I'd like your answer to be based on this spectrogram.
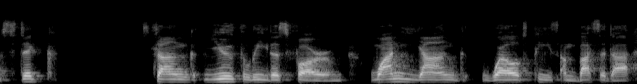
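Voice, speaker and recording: A man hosting a conference, reading a formal speaker introduction and stumbling over a few names. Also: lowish voice. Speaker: conference host.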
